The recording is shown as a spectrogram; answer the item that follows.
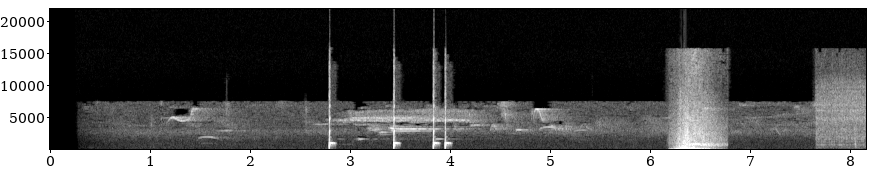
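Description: Sound effects for an animated logo intro: faint high chirps, then four quick pops about three to four seconds in, then a loud short rush of noise about six seconds in. A steady outdoor background comes in just before the end.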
